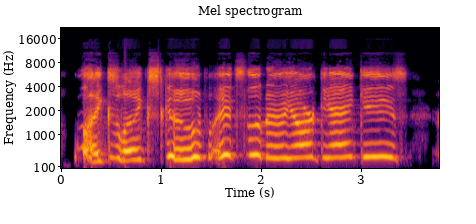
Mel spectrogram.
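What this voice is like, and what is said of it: Scooby-Doo impression. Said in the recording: “do Scooby to make up for that.”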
